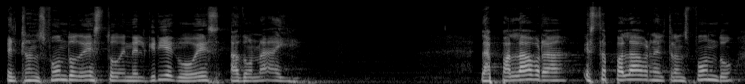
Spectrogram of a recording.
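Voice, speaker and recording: A man with a Mexican Spanish accent preaches from the pulpit in a fairly high, lifted voice. His delivery moves between quiet, intimate stretches and swelling, emphatic appeals. The sound carries a long reverb of a large hall. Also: fairly even intonation, measured pace. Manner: impassioned preaching, swinging from soft to loud. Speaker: pastor. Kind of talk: sermon.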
